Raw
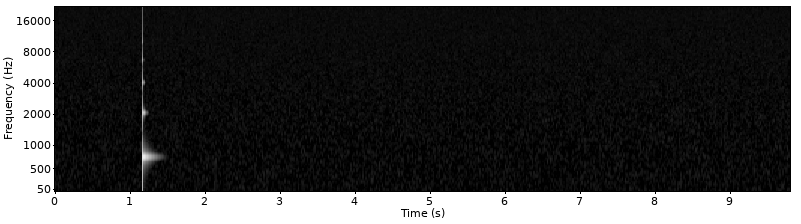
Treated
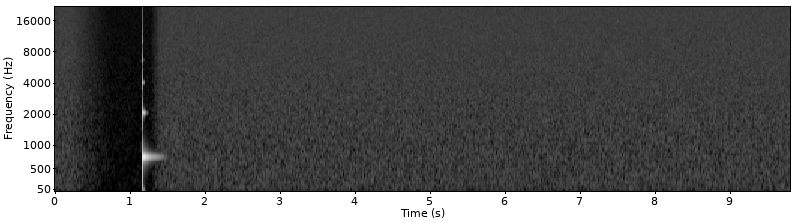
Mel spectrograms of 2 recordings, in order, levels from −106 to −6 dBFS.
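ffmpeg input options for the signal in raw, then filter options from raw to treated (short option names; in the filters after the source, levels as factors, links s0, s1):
-f lavfi -i "aevalsrc='0.355*pow(10,-3*t/0.22)*sin(2*PI*751*t)+0.224*pow(10,-3*t/0.065)*sin(2*PI*2070.5*t)+0.141*pow(10,-3*t/0.029)*sin(2*PI*4058.4*t)+0.0891*pow(10,-3*t/0.016)*sin(2*PI*6708.7*t)+0.0562*pow(10,-3*t/0.01)*sin(2*PI*10018.3*t)':d=0.45:s=44100"
-af "areverse,acompressor=mode=upward:threshold=0.00794:ratio=2.5,areverse,highpass=41"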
